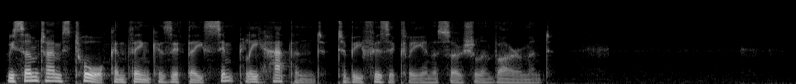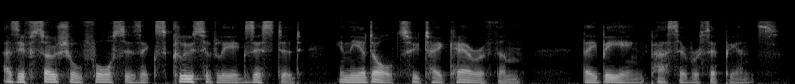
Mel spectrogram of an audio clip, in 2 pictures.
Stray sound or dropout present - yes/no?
no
